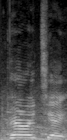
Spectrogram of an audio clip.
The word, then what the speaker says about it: Pelletier: I've failed to pronounce Pelletier? Yeah, it's Peretier. It's French. I'm not French myself, but it's Peretier.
